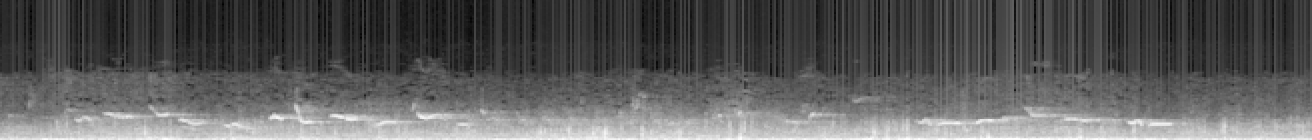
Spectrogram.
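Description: A songbird singing a run of short, high whistled notes, many of them stepping down in pitch, over a steady low rumble.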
